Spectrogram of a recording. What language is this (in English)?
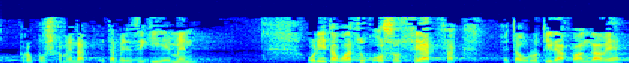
Basque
